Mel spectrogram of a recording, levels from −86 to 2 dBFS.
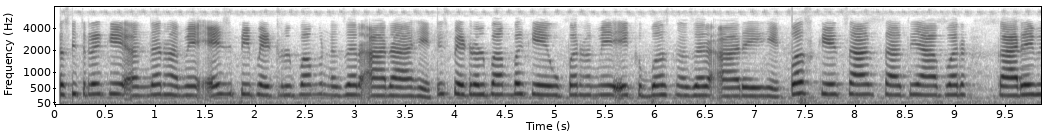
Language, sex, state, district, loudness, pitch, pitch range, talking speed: Hindi, female, Uttar Pradesh, Budaun, -20 LUFS, 295 Hz, 275-305 Hz, 175 wpm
